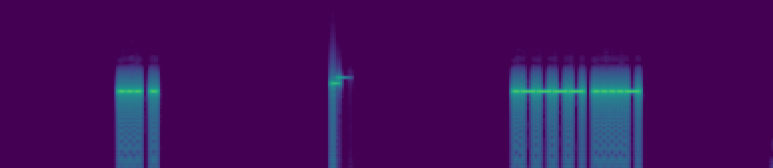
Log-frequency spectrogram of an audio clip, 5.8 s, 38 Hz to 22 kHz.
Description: Morse code, heard as a keyed tone, about 38 wpm, 700 Hz. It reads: S E 1 4
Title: Two Challenging Letter-Number Combinations 40wpm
